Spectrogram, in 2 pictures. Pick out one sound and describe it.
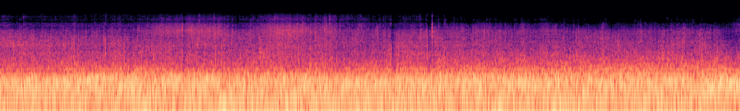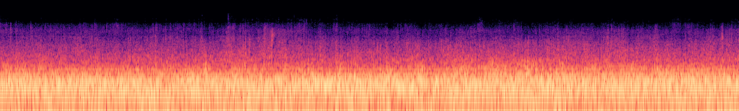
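Footsteps crunch on a gravel path strewn with dry leaves.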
